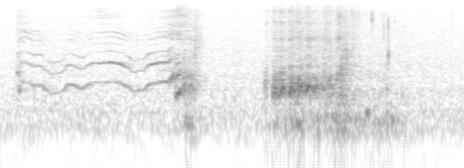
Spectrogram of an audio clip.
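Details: Nicodemus, a dog that snorts, sneezes and burps when excited; a high wavering whine slides up and down for over a second, then a rough breathy snorting burst.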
